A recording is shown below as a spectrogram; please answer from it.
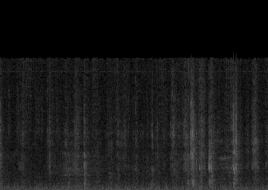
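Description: Near-silent room tone with faint rustling of small parts handled in the hands, and a few light clicks about three seconds in.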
